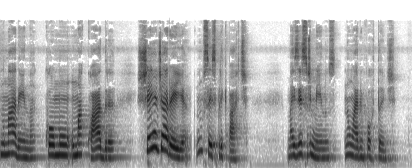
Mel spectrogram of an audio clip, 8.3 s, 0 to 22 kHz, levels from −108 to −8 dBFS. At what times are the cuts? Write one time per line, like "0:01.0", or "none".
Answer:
0:03.8
0:04.5
0:06.1
0:06.8

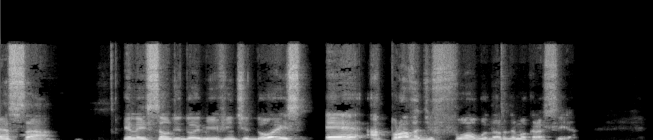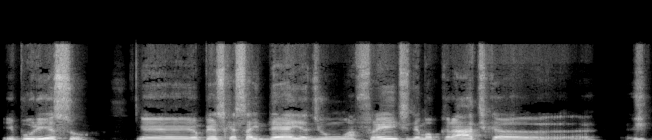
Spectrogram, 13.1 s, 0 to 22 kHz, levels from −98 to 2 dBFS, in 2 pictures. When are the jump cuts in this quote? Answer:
0:05.0

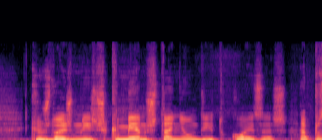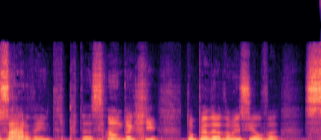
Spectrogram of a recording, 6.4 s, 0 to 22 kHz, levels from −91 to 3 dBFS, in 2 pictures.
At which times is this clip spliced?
none

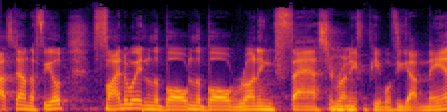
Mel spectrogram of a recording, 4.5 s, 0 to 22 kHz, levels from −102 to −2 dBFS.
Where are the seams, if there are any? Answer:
0:01.4
0:01.9
0:03.5

